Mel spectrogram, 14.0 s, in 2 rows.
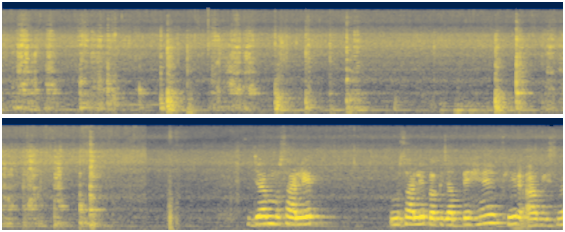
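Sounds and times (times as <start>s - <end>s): ladle scraping a pan: 0.0s - 4.5s, 6.4s - 8.3s
onions sizzling in oil: 0.0s - 14.0s.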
